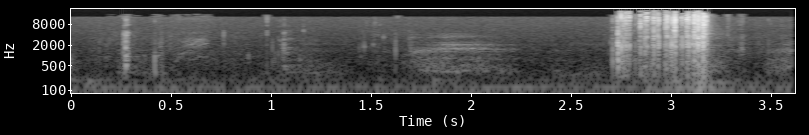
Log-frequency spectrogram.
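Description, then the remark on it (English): A deck of playing cards is shuffled by a participant during a magic trick, with a few light taps and handling noises before a loud, rapid riffle burst lasting about half a second near the end. “Now I want you to take and give that deck a shuffle.”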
